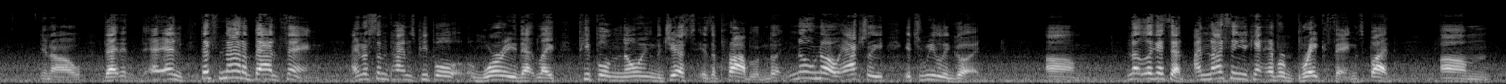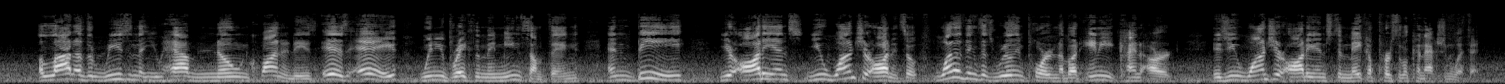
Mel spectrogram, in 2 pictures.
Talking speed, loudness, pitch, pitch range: 195 wpm, -18 LUFS, 195 Hz, 165-230 Hz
